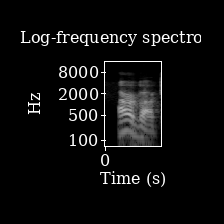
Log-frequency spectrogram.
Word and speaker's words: Auerbach: Auerbach, yeah.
